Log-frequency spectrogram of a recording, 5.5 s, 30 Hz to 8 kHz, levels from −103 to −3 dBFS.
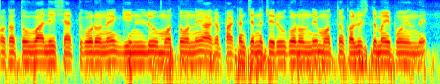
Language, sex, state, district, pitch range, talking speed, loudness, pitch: Telugu, male, Andhra Pradesh, Visakhapatnam, 120-125 Hz, 185 wpm, -17 LUFS, 125 Hz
